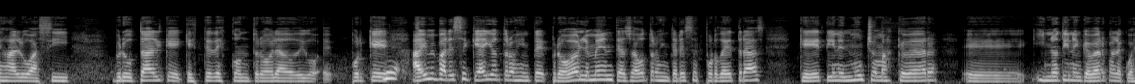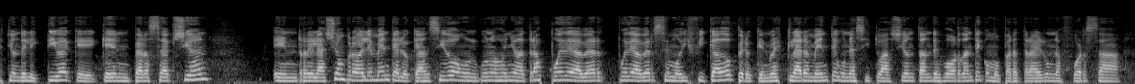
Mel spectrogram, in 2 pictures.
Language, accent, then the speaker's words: Spanish; Córdoba, Argentina; yo salgo a caminar a la noche por mi pueblo, yo soy de una de las ciudades de Sierras Chicas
